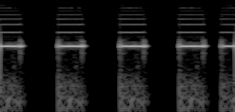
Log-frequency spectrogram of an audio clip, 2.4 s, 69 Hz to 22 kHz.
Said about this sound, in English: Oh, sounds like the microwave. I must have turned on the timer by mistake. Uh, well, we've had it for about 10 years now, and I've never seen these weird symbols on the screen.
